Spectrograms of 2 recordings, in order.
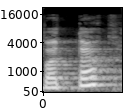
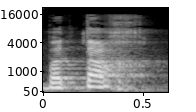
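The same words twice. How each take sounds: First: The final consonant is an aspirated stop. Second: The final consonant is a fricative. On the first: The speaker calls it wrong. "नहीं" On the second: The speaker calls it right. "जब इस पे एक बिंदी हो जाती है"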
